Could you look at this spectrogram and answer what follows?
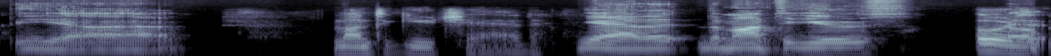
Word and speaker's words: Montague: I think it's a Montague in my eyes. Yeah, the way it's spelled. Correct. I do know a little bit about fucking Shakespeare, and that sounds like a Montague to me.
